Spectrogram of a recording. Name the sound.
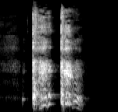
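coughing fit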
